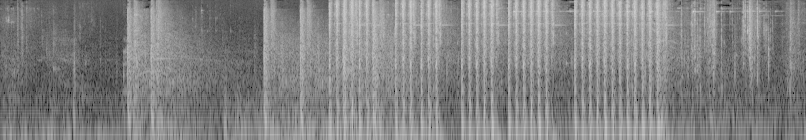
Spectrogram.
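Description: Suppressed gunfire in the online shooter Contract Wars, with rapid bursts of muffled shots in quick rhythmic strings, some short and some sustained, close and fairly loud over faint background noise.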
